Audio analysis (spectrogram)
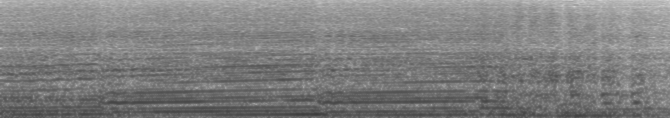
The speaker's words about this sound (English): In a Formula One or any road race, you're going to hear the car shifting up through the gears and down through the gears a lot more often.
